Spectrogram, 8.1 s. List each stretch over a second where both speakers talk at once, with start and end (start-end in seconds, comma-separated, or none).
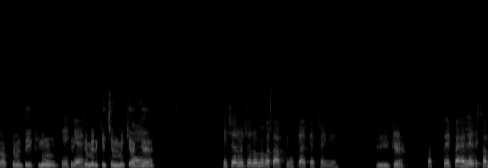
none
